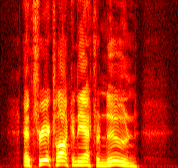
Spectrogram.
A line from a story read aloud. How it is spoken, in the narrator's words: Jesus cried out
